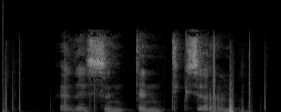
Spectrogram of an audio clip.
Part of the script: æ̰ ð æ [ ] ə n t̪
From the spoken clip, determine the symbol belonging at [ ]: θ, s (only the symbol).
s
